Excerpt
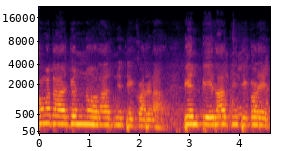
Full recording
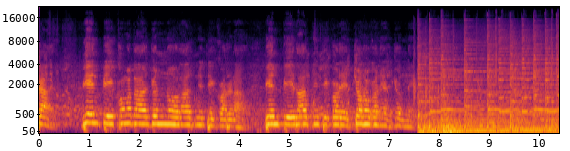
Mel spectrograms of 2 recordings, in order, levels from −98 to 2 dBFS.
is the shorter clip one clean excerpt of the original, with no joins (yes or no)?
yes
